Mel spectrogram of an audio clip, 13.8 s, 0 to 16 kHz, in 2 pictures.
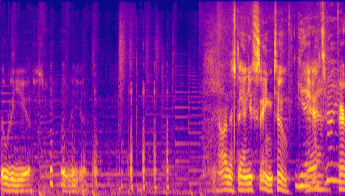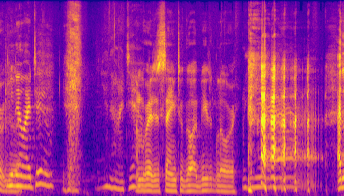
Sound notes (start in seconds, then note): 2.6 laughing; 11.8 laughing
